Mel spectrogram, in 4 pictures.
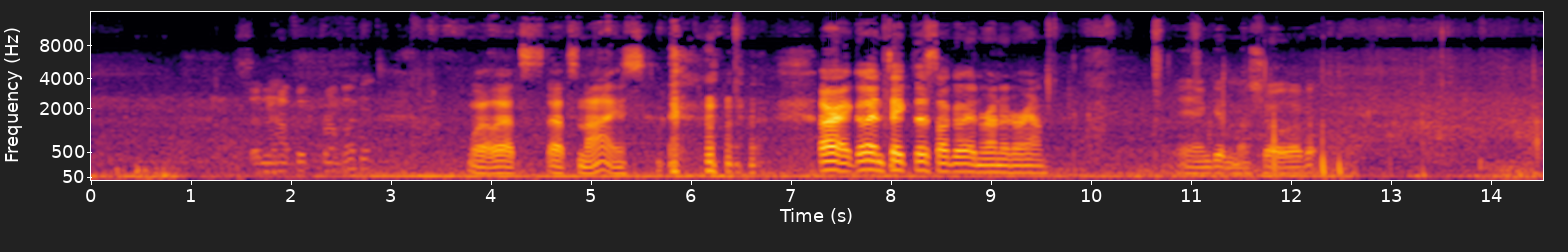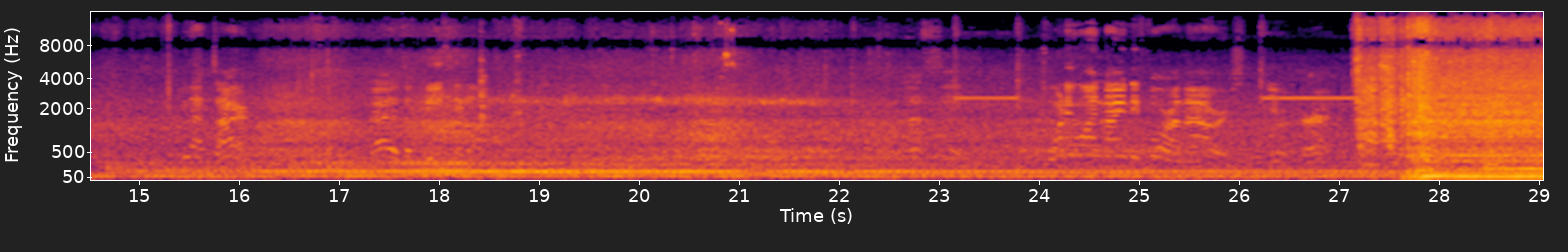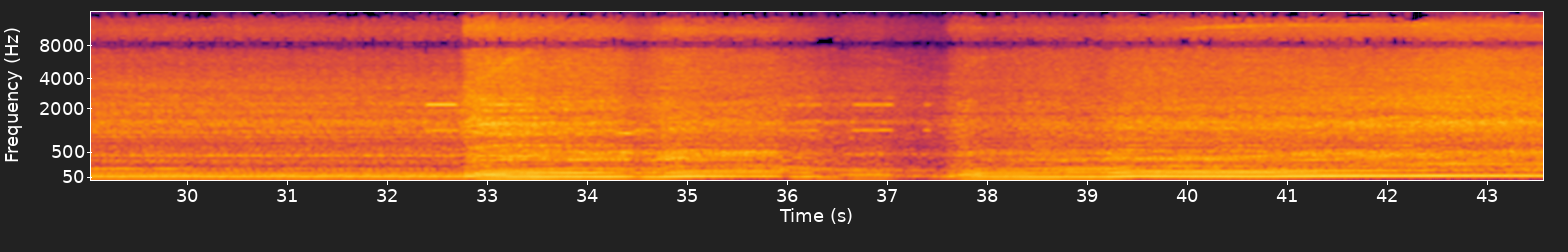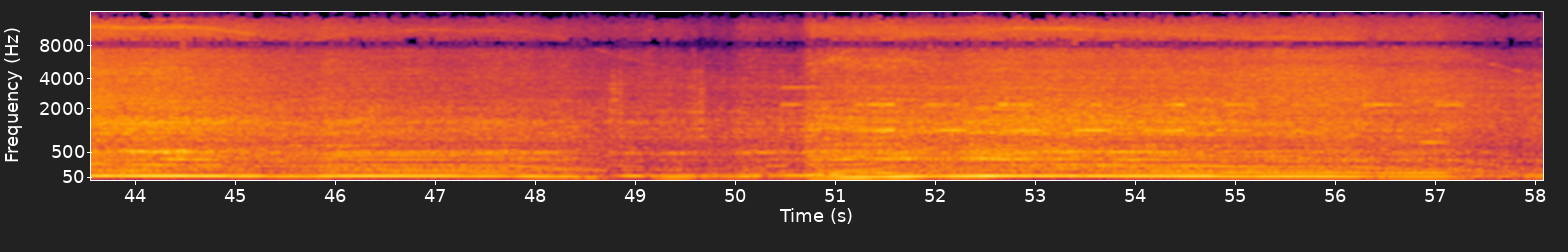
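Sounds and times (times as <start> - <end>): reversing alarm beeping: 23.1 - 23.9, 26.2 - 27.3, 32.1 - 37.6, 50.4 - 57.5
diesel engine revving: 27.1 - 58.0.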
